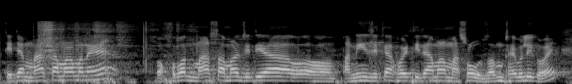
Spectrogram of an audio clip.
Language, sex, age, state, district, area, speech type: Assamese, male, 18-30, Assam, Sivasagar, rural, spontaneous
